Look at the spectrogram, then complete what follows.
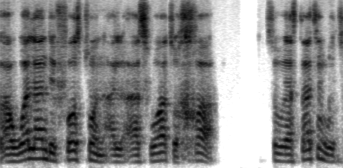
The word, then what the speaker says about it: خ: Kha, kha, kha. As if you want to produce some phlegm. Kha, kha, kha, kha. Quite a difficult one. So not ha, not our ka.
